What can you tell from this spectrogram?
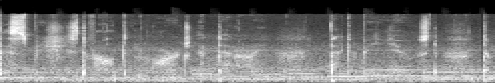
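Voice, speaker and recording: Noticeable background noise sits behind a man who is whispering. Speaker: ASMR creator. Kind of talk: ASMR reading of game creature entries. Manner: whispered.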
